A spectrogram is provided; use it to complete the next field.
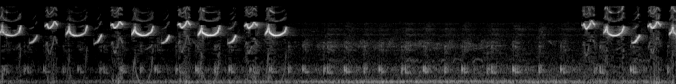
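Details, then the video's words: Lure song of the cinereous tit, locally glatik batu, used so other birds join in rolling 'ngerol' song: nearly three seconds of sharp, high, swooping whistled notes, a quiet gap with faint ticking, then the phrase resumes. "PANCINGAN BURUNG GLATIK BATU, DIJAMIN GLATIK BATU ANDA LANGSUNG IKUT GACOR NGEROL"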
